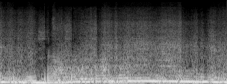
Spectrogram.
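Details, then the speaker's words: $500 Honda Civic build after swapping straight pipe for a new exhaust: deep steady exhaust drone rising smoothly with revs, no rattles or popping; much tamer, healthy normal revving. "So we threw on an exhaust and it's time to hear what it sounds like. Jimbo, fire this pig up. Fire it up. Oh, yeah. Much tamer, I like that."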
